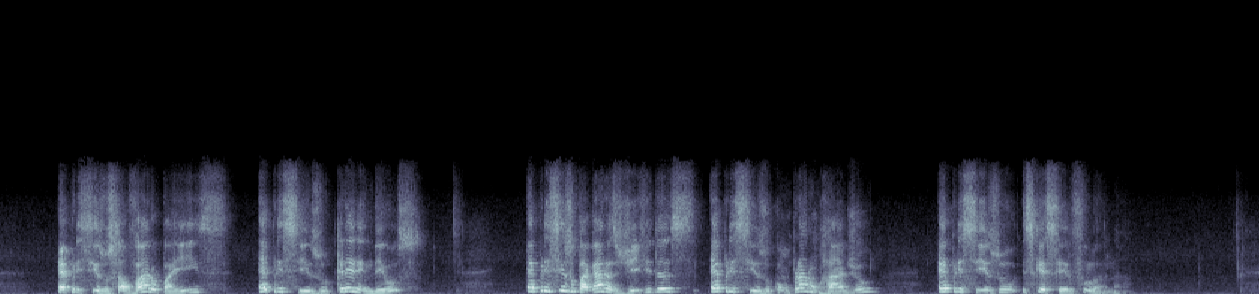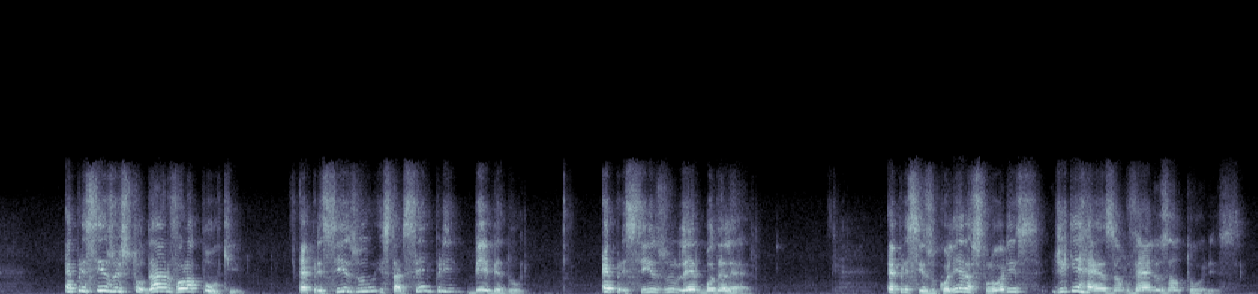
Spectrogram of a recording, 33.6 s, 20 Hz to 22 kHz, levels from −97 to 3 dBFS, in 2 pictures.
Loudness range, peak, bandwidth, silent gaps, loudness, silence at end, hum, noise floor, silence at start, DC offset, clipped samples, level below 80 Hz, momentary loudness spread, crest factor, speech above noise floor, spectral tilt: 5 LU; 0 dBFS; 9.8 kHz; none; -18 LUFS; 0.35 s; none; -61 dBFS; 0.8 s; under 0.1%; under 0.1%; -62 dBFS; 14 LU; 18 dB; 43 dB; -4.5 dB/octave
